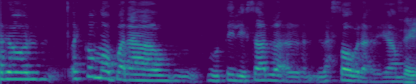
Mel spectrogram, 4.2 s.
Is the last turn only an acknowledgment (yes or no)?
no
